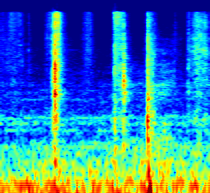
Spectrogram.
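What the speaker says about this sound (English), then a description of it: "I'm going to shuffle up these cards" Tarot cards being shuffled by hand during a reading, with a few brisk riffling bursts spaced about a second apart, close and fairly quiet, with no one speaking.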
